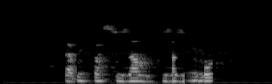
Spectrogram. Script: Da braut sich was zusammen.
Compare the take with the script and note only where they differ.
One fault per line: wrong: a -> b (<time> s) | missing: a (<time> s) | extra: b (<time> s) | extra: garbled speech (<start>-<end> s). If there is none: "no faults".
missing: braut (0.7 s)
extra: garbled speech (1.6-2.1 s)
